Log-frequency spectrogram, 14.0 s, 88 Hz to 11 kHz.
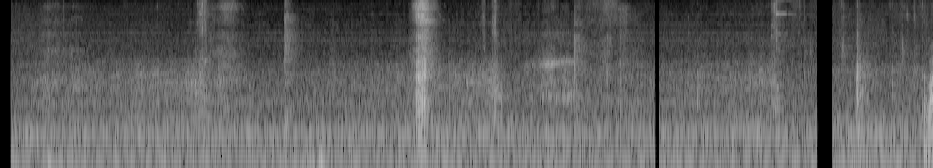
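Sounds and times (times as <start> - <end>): steady low hum: 0.2 - 14.0
pastry wheel scraping dough: 0.5 - 3.7, 5.4 - 8.0.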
